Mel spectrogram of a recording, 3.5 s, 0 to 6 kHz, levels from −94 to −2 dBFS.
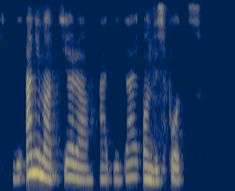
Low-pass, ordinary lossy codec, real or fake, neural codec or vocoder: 5.4 kHz; none; fake; codec, 16 kHz in and 24 kHz out, 1 kbps, XY-Tokenizer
